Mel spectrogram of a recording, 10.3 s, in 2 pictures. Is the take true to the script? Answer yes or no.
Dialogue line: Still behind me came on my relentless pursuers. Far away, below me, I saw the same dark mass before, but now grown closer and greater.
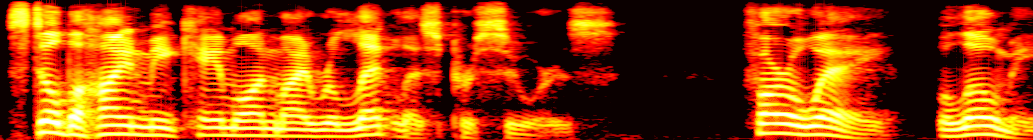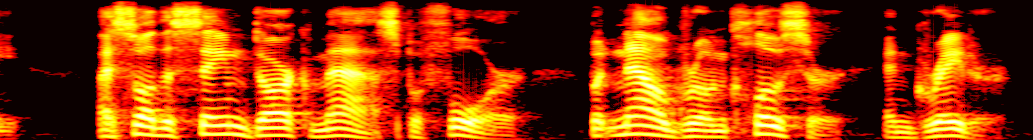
yes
